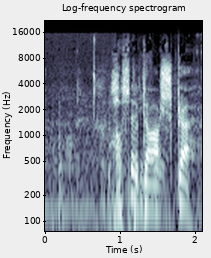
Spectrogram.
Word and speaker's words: Hospodarska: Hospodarska, I reckon, is the correct pronunciation.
